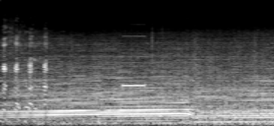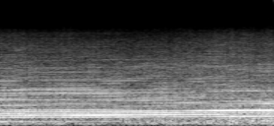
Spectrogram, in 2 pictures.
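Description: A Lexus RC F at speed on a race track, its engine droning loud and steady from inside the cabin, with a brief drop in pitch at a gear change midway.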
